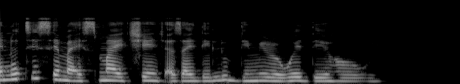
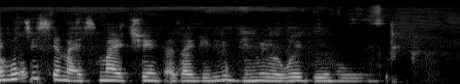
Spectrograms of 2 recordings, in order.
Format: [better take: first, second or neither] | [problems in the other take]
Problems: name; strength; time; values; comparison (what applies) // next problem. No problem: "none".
first | noise reduction (neural mask model Resemble Enhance denoiser)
